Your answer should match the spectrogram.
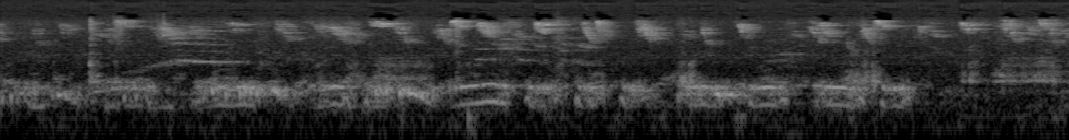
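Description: Birds calling: low, wavering cooing with many short, high chirps repeating over it.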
